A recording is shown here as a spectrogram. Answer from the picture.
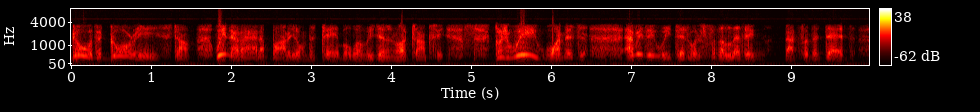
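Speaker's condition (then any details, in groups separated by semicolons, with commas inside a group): Throat cancer, vocal cord removed, partial laryngectomy, right vocal cord removed; years after laryngeal surgery, talking does not hurt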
